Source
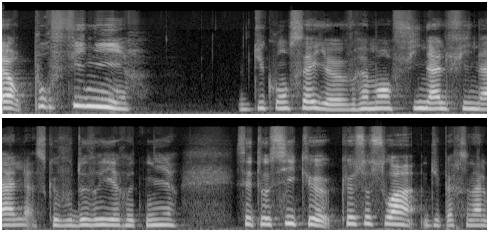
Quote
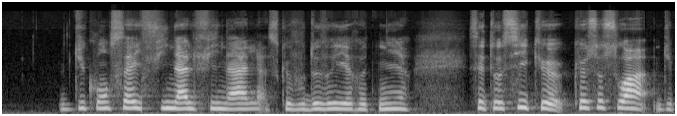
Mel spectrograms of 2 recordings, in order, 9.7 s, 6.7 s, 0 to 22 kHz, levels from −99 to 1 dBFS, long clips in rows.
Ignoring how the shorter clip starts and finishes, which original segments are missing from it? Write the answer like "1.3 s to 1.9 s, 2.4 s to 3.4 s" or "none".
3.2 s to 3.9 s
